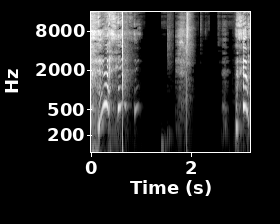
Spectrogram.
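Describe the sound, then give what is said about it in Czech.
Two sharp, single hand claps land about a second apart, each a crisp, loud smack. Voices talk and laugh around them, with a quiet gap between the claps. “Proč jsem tleskal, když ty si tleskl?”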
